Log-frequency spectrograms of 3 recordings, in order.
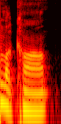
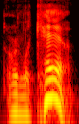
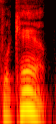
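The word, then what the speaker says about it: Lecompte: There's not much in LeConte, or LeCamp, actually, is how they say it there. – Really? – Yeah, it's LeCamp. They got two things there.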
